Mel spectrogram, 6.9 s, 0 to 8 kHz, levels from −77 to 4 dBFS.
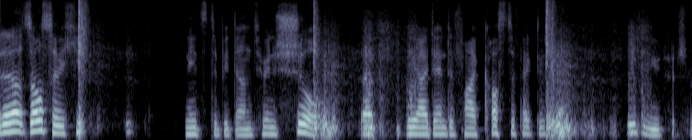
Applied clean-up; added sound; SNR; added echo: neural mask model RNNoise.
